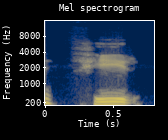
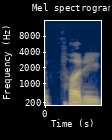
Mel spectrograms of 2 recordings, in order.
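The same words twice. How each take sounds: First: फिर with an 'i' right after फ; correct pronunciation. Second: फरी with a short 'a' after फ; misread pronunciation. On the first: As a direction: say फिर as one syllable, 'phir'. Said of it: "इसे क्या पढ़ेंगे?". (फिर, सही उच्चारण में 'फ' पर छोटी इ) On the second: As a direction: say फरी, 'pha-ree', as a learner's misreading. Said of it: "फिर फरी नहीं पढ़ेंगे". (फरी, गलत उच्चारण में 'फ' पर अ) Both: Shown as a demonstration.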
